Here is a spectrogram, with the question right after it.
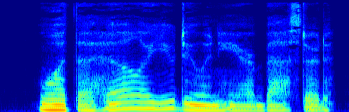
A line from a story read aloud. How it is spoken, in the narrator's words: asks, his voice gravelly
